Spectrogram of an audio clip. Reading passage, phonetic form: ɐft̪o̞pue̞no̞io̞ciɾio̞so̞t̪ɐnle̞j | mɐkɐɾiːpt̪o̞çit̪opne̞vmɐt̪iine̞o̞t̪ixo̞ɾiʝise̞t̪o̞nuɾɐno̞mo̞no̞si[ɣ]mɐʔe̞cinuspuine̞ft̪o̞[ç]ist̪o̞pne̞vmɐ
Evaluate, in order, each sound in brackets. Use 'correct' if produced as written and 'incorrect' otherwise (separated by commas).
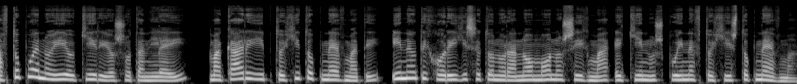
correct, correct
